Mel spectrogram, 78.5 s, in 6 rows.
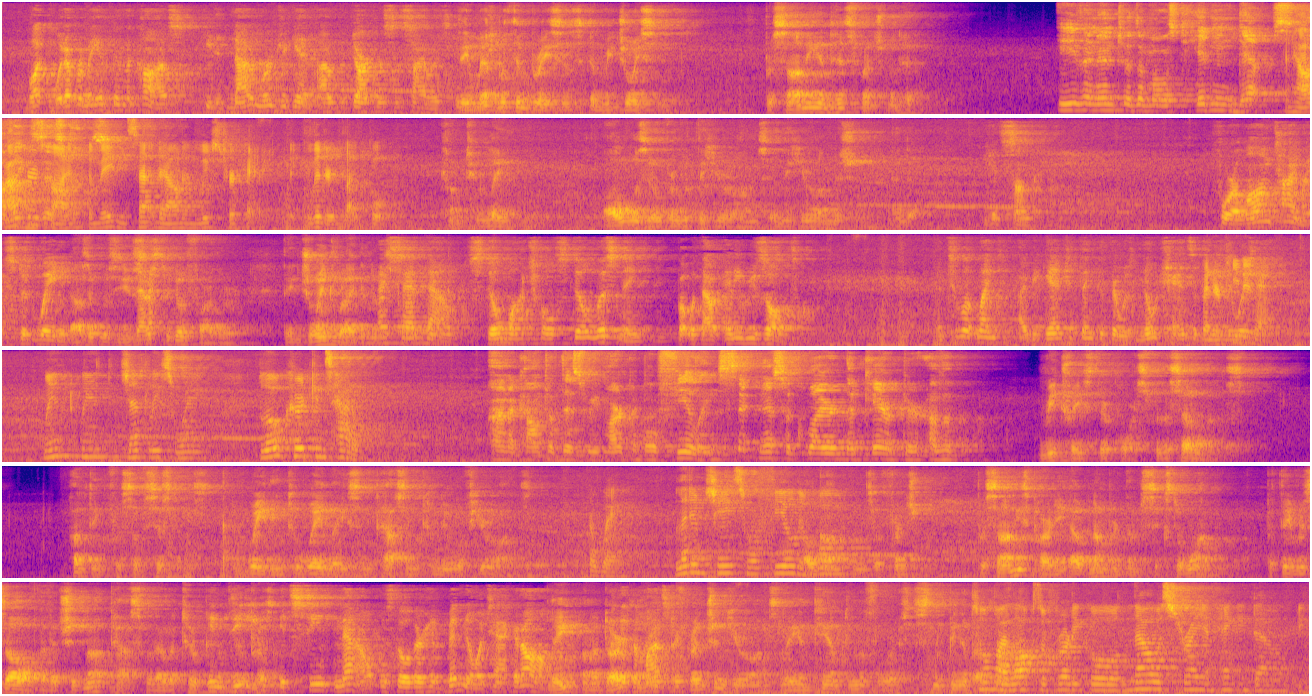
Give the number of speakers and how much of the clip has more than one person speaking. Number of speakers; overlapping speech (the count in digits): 4, about 11%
